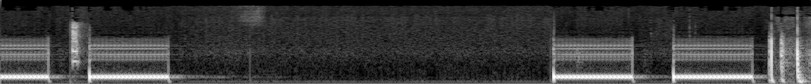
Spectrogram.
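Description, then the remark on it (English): A telephone rings loudly in two double-burst rings separated by a short pause, a steady electronic trill heard alone, ending with a brief clatter as the line picks up and a caller connects to a phone-in. “Let's move to the phones.”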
